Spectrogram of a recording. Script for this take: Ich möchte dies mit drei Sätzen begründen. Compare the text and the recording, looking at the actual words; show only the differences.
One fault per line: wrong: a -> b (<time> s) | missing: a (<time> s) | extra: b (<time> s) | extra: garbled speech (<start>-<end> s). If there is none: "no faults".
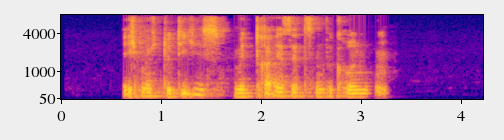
no faults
